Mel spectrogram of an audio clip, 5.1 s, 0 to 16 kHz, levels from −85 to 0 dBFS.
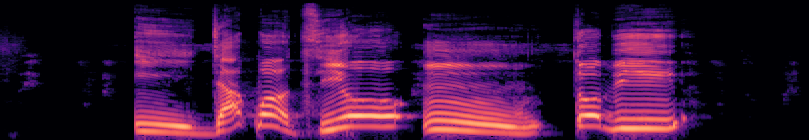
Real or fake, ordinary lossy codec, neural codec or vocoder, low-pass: real; none; none; 14.4 kHz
